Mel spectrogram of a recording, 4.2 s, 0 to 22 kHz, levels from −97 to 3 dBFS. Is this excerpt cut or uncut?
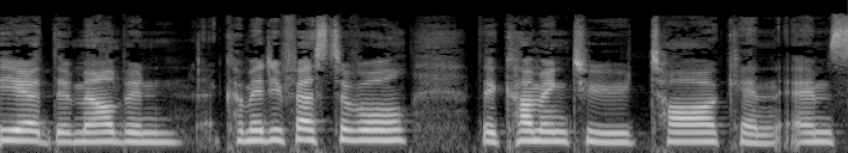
uncut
